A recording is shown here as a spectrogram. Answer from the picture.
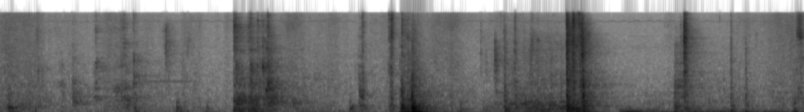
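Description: Elevator doors being opened and shut: a rumbling slide about three and a half seconds in, a heavy bang about six seconds in, then two sharper knocks, followed by a low steady hum.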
